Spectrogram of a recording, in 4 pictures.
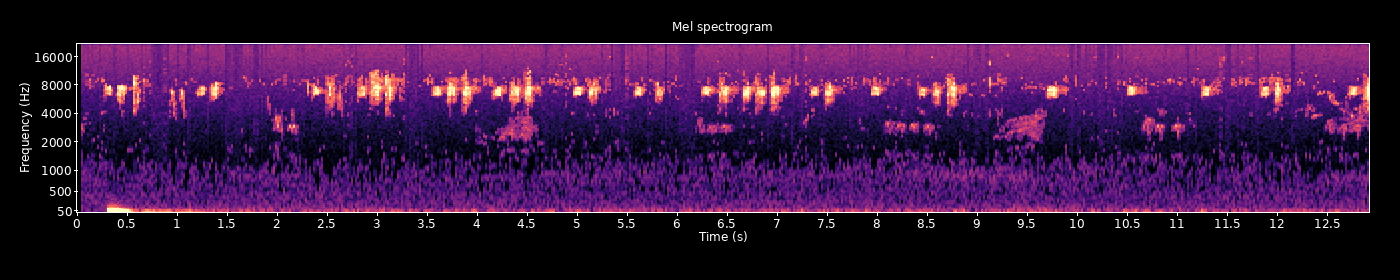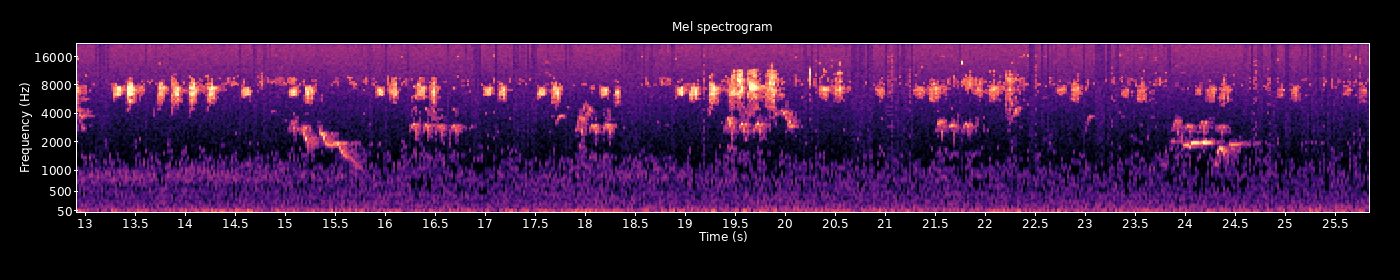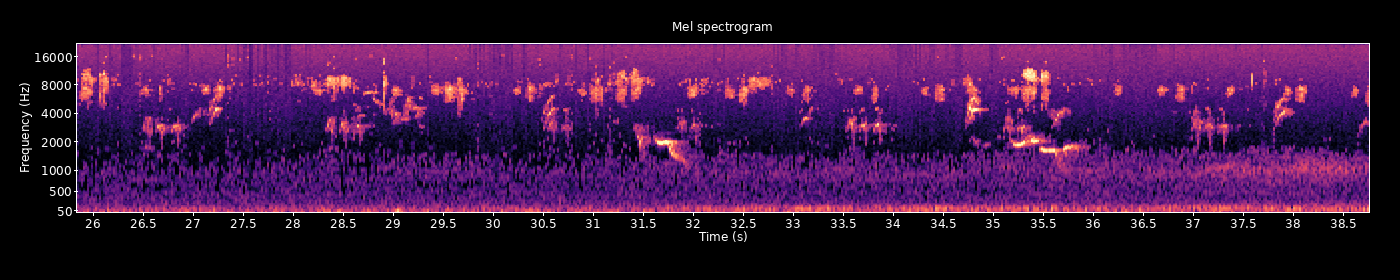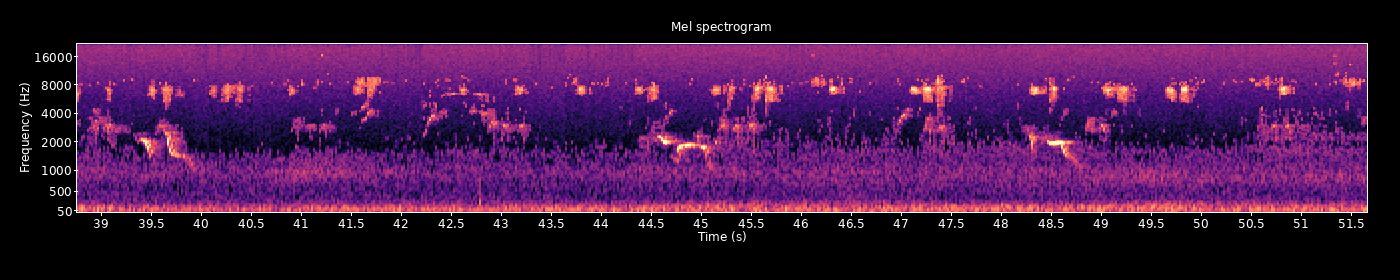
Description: Bird Aves sp., Aves sp.
StatusVoice, calls heard
Notes/punkts aptuvens, kāda uztraukuma saucieni?, tā kā no pļavas vai krūmāja, fonā ar vālodzi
